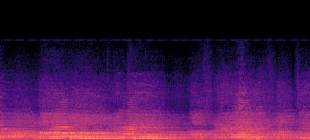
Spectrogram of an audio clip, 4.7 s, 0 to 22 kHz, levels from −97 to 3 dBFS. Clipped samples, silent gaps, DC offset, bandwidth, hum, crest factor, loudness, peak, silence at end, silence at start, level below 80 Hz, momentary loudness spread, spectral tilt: under 0.1%; none; 0.6%; 11.5 kHz; none; 16 dB; -28 LUFS; -12 dBFS; 0 s; 0 s; -60 dBFS; 9 LU; -4 dB/octave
